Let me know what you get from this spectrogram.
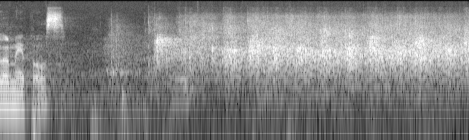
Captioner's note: audience applauding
